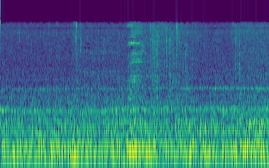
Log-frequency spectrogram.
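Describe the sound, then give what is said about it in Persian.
A car engine runs steadily, a deep, continuous rumble that stays loud and even throughout with no break. No one speaks. “بابا جان، سوار من که نمیشن، سوار ماشین میشن.”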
